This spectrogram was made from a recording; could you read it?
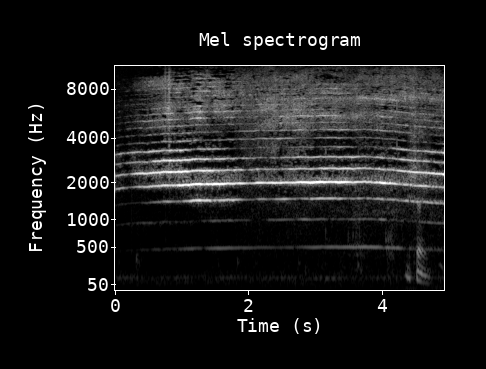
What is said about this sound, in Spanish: ¿Qué es lo que escuchamos? Bueno, escuchemos esta alarma. Tú estás durmiendo. A cualquier hora. A cualquier hora y oyes esto.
